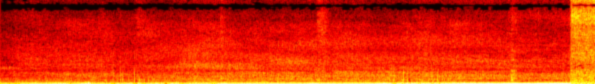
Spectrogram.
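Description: A motorboat engine drones far off across the water.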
